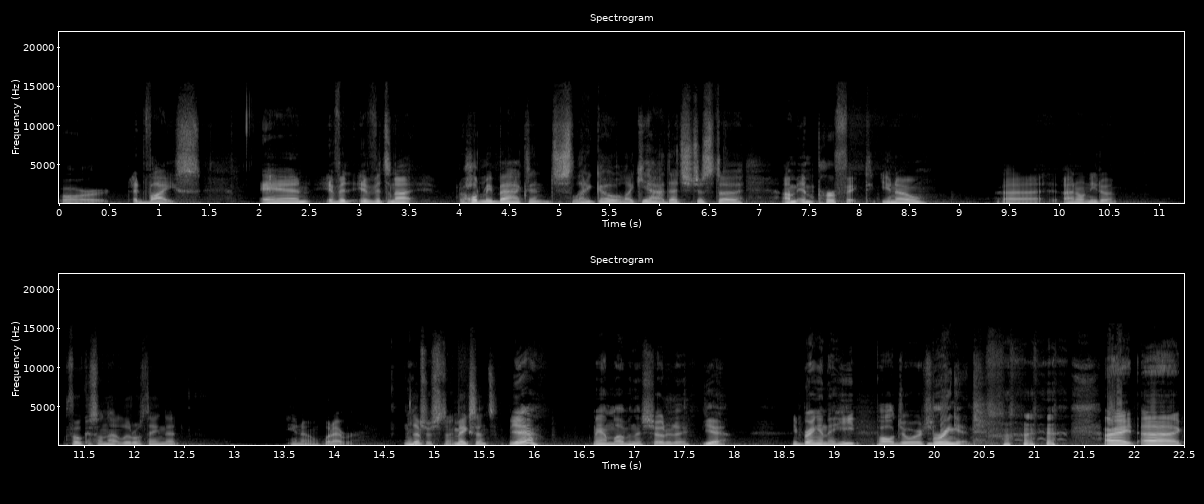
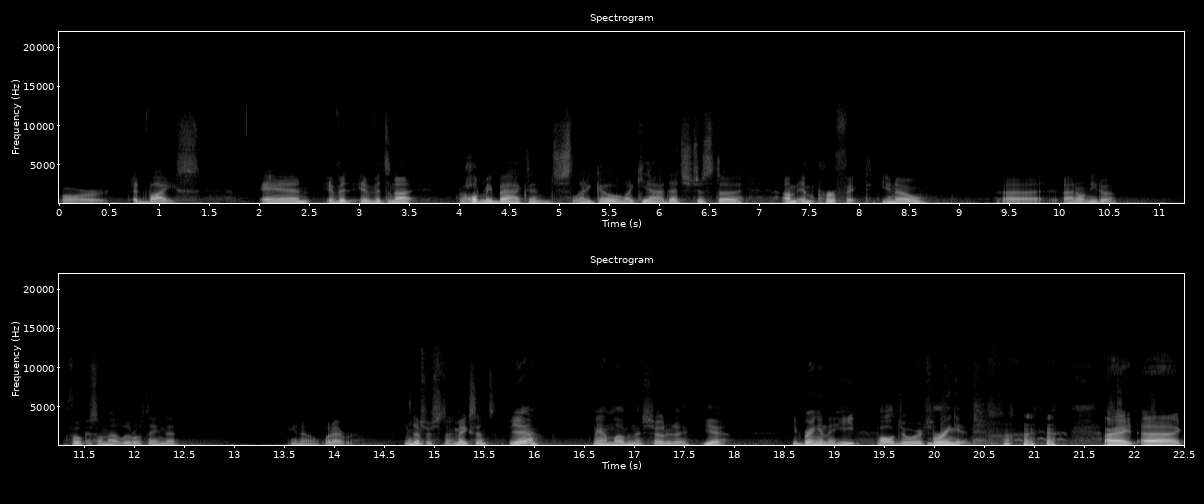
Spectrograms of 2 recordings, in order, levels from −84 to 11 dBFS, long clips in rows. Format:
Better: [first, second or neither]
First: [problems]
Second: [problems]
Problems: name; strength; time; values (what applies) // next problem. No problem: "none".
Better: first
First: none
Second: muffled; very; fading above 1.5 kHz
